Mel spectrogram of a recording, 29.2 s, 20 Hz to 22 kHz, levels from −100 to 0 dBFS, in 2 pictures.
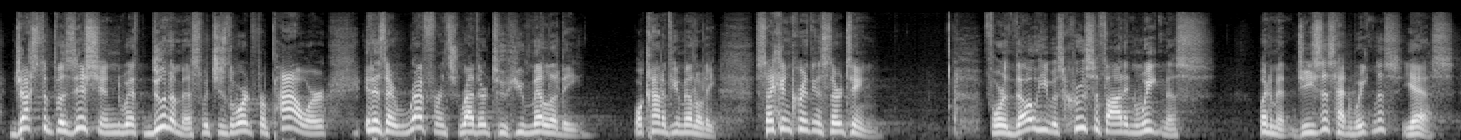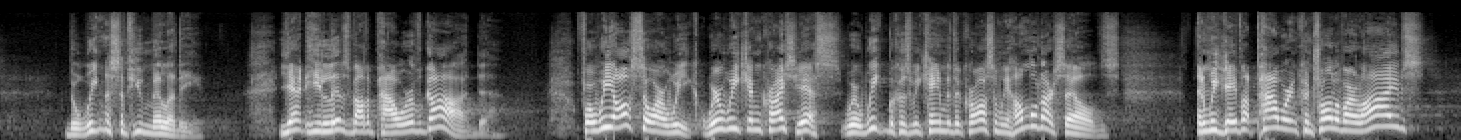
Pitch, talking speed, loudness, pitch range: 200 Hz, 165 wpm, -14 LUFS, 175-245 Hz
